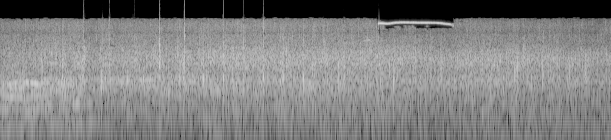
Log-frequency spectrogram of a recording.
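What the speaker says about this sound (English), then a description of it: "Give those people a round of applause" An audience applauds teachers at a large business event, a loud, dense, continuous wash of clapping from a big crowd that stays steady throughout and eases slightly toward the end.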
